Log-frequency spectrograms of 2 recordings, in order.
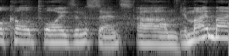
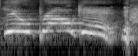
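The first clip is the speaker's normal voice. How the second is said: high, drawn-out mock scream of a little boy; imitated kid's scream; much slower than usual. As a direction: screech it like the neighbor kid, stretching the words. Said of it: "he screams, like, at the top of his lungs".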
